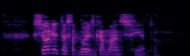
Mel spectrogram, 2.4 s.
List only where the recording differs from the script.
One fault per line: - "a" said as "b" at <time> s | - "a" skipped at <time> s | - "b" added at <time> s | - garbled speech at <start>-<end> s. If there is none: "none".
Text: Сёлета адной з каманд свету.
none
